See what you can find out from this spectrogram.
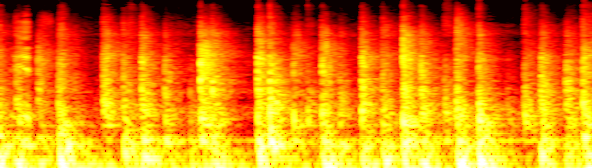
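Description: A woman held upside down by a man walking around a living room stomps her feet again and again against the ceiling, a loud, rapid series of heavy thuds and taps in an uneven rhythm that continues throughout.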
